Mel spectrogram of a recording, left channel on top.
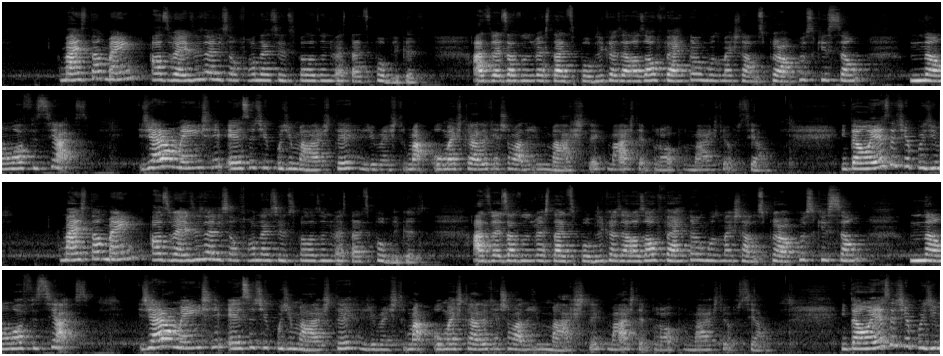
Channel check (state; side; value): normal; both; correlation 0.47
